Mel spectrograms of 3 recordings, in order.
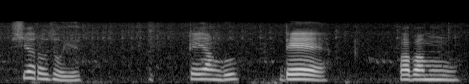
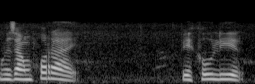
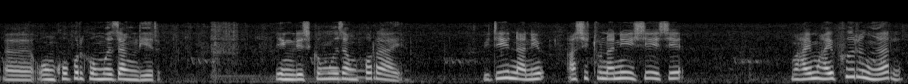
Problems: background conversations at intervals, low volume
